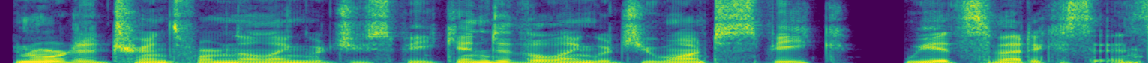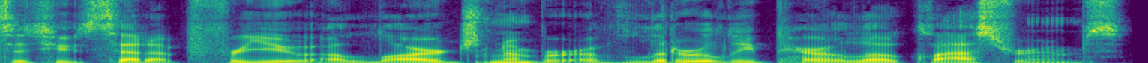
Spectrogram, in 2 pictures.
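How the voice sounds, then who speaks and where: Guy reading a fake ad deadpan, kinda low voice, talks really fast. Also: no room sound, clean studio sound. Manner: deadpan sales pitch, rattling off disclaimers at high speed. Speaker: announcer. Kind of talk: mock advertisement narration.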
